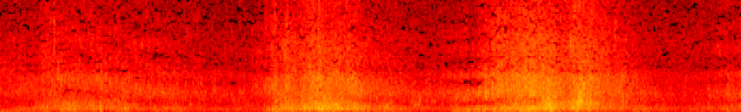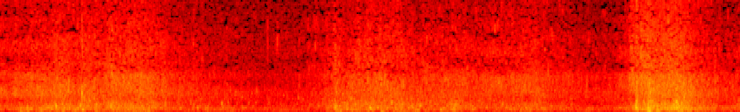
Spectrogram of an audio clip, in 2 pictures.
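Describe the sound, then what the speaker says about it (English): Ocean waves in the Star Ocean The Second Story R game roll in slow repeated surges, each swell of surf building and receding over a soft steady wash. "Waves?"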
